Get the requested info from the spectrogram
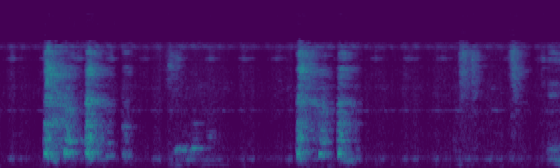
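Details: Simulated voluntary cough by an adult female acting as a patient in a nursing student's postural drainage demonstration, lying on the abdomen with head turned to the side. Two pairs of short, loose cough bursts, soft voices in background.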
